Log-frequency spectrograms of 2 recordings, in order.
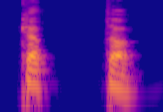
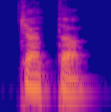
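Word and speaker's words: かった: Pour utiliser l'adjectif au passé, on transformera cette fois le i final en katta. Attention, katta avec deux t et pas kata. Katta.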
